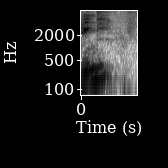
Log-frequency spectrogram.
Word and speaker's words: dinghy: creek without a paddle in your dingy uh I'd say dinghy um pronunciation is a bit variable here yeah one's educated the other one's not um that's that's all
